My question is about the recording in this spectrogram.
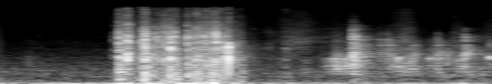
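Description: A deck of tarot cards being shuffled by hand: a dense run of quick card-on-card flicks about half a second in, lasting about half a second, then a few softer flicks near the end.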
